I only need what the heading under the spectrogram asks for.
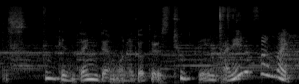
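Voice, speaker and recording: With music running in the background, this crochet channel host, a young adult woman with a youthful voice, talks to herself while crafting and grumbles about what's going wrong. She speaks fast at a medium pitch that swoops wildly, and her voice has a creaky quality.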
